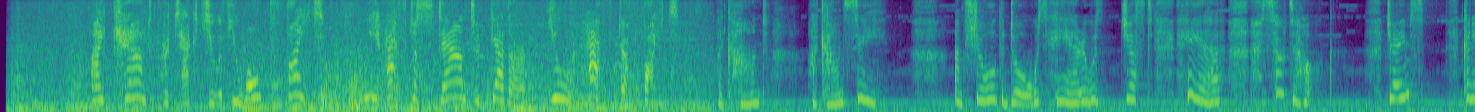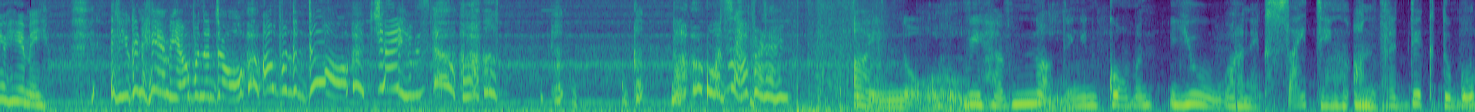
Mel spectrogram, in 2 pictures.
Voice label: Games Voices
